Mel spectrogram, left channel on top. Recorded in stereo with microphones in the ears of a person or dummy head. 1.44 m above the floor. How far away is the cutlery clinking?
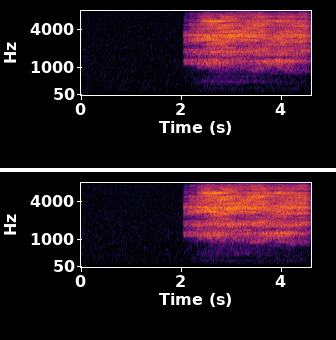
About 1.3 m.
